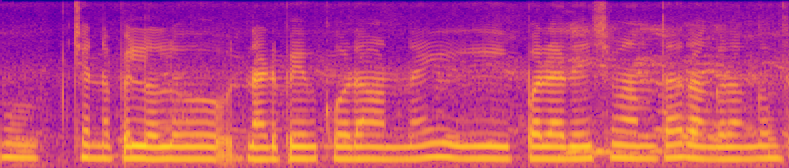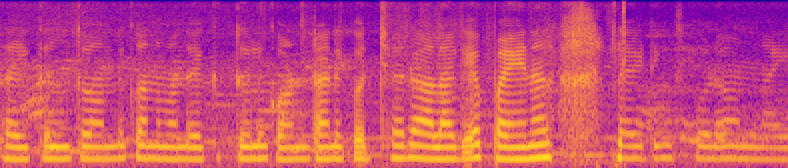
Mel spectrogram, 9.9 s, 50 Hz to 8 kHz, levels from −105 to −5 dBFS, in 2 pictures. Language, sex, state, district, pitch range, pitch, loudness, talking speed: Telugu, female, Andhra Pradesh, Anantapur, 215-225 Hz, 220 Hz, -19 LUFS, 130 wpm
